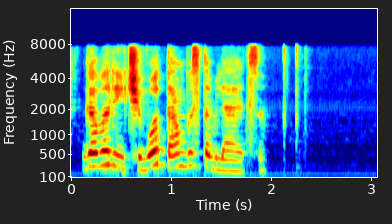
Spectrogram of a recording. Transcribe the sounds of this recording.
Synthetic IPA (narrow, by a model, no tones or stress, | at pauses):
ɡəvɐɾʲit͡ɕɪvot̪amvɨst̪ɐvlʲæjɪt̪sə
